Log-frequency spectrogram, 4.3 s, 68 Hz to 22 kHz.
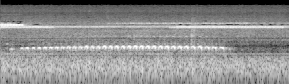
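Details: Santa Marta screech-owl (Megascops gilesi) at night in the Sierra Nevada de Santa Marta, Colombia, 2012, gives a low, even, rapidly pulsed trilled hoot lasting about three seconds, over a steady high ringing of night insects.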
